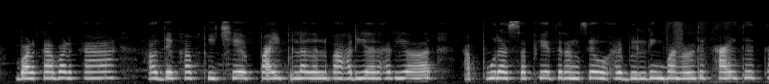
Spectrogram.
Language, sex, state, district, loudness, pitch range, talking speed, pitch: Hindi, male, Uttar Pradesh, Varanasi, -19 LUFS, 280-295 Hz, 150 wpm, 285 Hz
